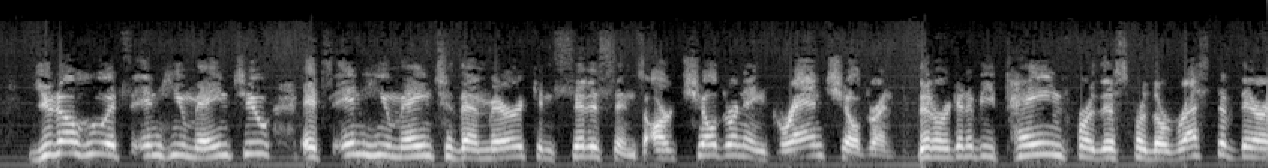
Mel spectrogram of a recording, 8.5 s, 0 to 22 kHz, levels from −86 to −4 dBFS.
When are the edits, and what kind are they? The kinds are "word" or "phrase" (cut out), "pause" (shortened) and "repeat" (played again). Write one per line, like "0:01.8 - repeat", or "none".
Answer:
0:06.0 - pause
